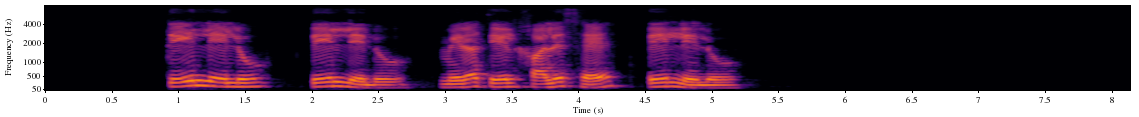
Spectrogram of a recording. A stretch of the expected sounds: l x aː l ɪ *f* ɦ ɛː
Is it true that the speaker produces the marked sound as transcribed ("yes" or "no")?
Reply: no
